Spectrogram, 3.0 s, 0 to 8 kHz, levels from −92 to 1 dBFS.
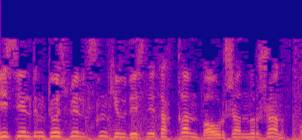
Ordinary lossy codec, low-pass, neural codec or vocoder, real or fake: MP3, 24 kbps; 7.2 kHz; none; real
